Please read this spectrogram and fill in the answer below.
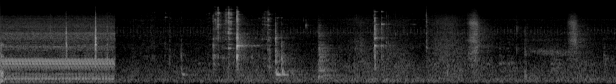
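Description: A steady machine hum cuts off abruptly about a second in. It is followed by scattered light metallic clinks and knocks as the newly milled gear rack is loosened from the mill vise and lifted out among the chips.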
